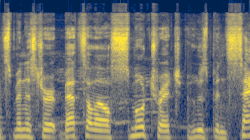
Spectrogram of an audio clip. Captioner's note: crying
